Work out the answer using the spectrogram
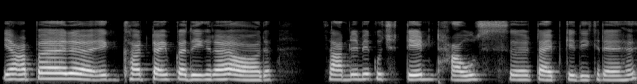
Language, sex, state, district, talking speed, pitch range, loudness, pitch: Hindi, female, Odisha, Malkangiri, 190 wpm, 210-235 Hz, -13 LUFS, 225 Hz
